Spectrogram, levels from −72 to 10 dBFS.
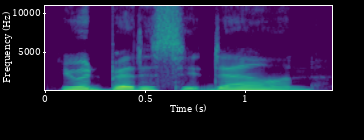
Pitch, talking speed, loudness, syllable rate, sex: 195 Hz, 210 wpm, -18 LUFS, 4.7 syllables/s, female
